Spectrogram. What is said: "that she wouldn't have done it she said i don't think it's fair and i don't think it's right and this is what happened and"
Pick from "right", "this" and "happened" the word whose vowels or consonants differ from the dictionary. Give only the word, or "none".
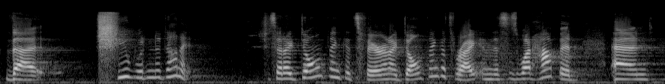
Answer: none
